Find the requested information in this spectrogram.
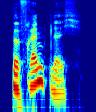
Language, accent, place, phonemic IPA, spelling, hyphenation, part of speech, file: German, Germany, Berlin, /bəˈfʁɛmtlɪç/, befremdlich, be‧fremd‧lich, adjective, De-befremdlich.ogg
- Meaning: strange, surprising, disconcerting, disturbing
